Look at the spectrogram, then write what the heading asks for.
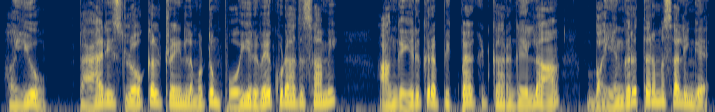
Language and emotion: Tamil, fearful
